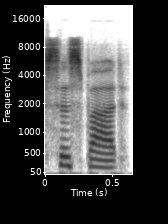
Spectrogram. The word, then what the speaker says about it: CISBOT: It goes by the matter-of-fact name CISBOT, pronounced CISBOT, for cast iron sealing robot.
